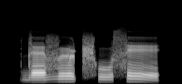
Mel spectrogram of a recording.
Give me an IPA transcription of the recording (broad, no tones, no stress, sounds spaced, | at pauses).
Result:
d ɛ v ø ʈ͡ʂʰ u s e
